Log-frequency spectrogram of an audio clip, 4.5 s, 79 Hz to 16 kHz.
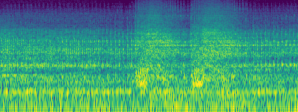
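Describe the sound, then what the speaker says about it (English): A KTM 450 motorbike engine in The Crew Motorfest racing game, droning steadily and loudly with two brief revs rising out of the continuous roar, no talking. "Now that is the sound of a KTM 450 motorbike that you can actually play in the game"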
